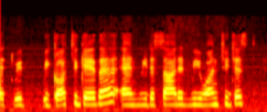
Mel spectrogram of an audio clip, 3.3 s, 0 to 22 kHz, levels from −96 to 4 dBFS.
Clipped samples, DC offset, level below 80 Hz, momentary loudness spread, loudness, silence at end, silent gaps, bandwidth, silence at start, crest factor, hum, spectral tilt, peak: under 0.1%; under 0.1%; -60 dBFS; 7 LU; -20 LUFS; 0.3 s; none; 7.8 kHz; 0 s; 16 dB; none; -5 dB/octave; -4 dBFS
